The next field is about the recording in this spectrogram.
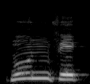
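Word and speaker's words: منفق: Munfik, Arabnya dulu. Bismillahirrahmanirrahim. Mumfikina, mumfikah, mumfikat. Ah, Ibu itu Mumfik, dibacanya mati, orang Bu. yang berinfak. Mumfik, Huruf belakangnya dibaca mati.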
